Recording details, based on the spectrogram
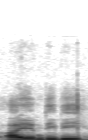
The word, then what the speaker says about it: IMDb: You're talking about IMDb. Is that how you pronounce it? – Correct. – It's letters, so that's definitely how you pronounce it.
